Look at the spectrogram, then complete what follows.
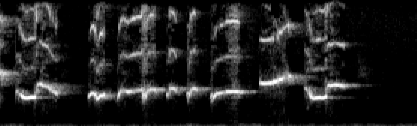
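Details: Oriental magpie-robin fighting song, ngeplong tarung konslet style, for luring other magpie-robins into singing: an unbroken chain of loud, clear whistled notes, each sharply bent in pitch, repeated rapidly over a faint low hum.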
